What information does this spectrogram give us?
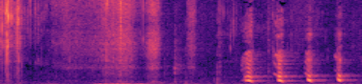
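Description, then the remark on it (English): A soft crinkly rustle, like a snack bag being handled, gives way to four loud, evenly spaced crunches of someone chewing Doritos chips. No one talks. “Do you hear that sweet crunchity crunch?”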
